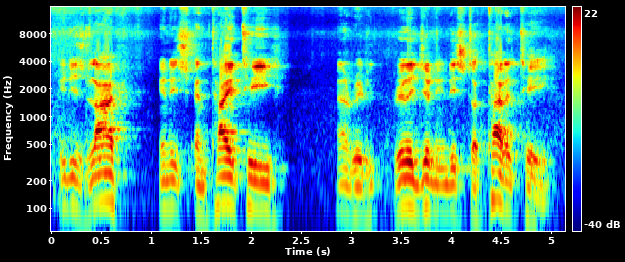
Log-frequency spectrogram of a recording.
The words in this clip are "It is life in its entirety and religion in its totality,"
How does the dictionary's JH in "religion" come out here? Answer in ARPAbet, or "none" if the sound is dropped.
JH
